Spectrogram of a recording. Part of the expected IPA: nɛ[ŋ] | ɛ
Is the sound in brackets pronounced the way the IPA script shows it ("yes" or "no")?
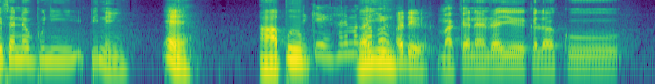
yes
